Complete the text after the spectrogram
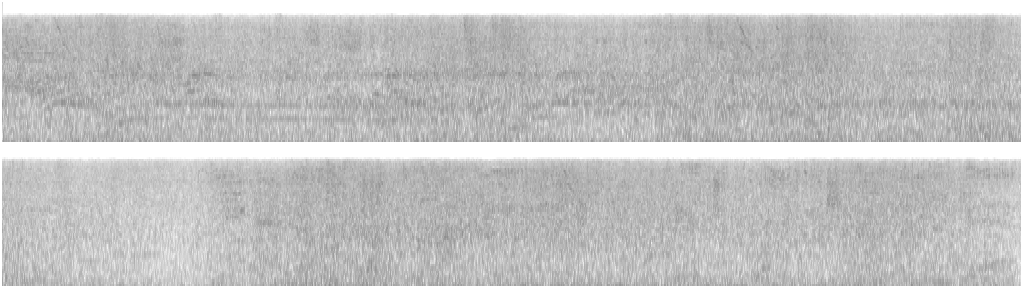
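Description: Flamethrowers roar.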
